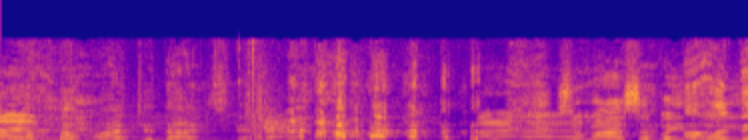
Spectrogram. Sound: laughter

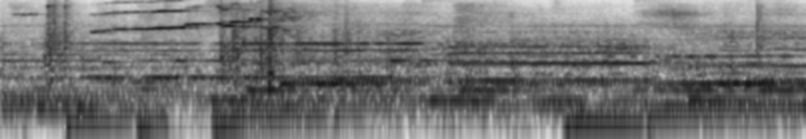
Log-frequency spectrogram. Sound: door squeeks

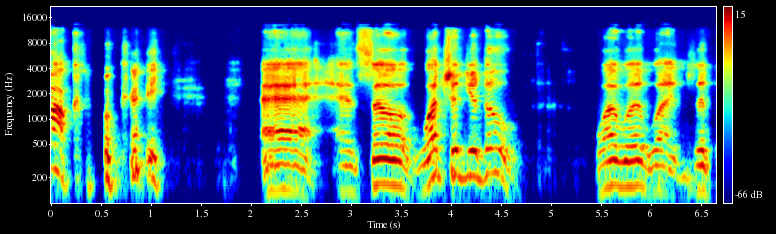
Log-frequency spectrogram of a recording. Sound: laugh

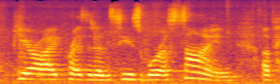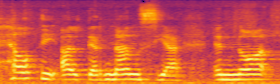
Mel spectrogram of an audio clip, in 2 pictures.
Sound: spanish

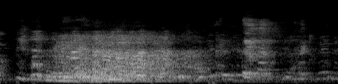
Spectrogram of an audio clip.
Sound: laughter

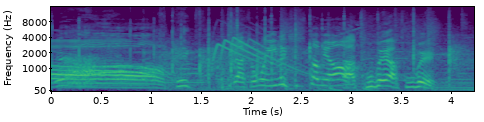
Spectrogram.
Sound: Aplausos

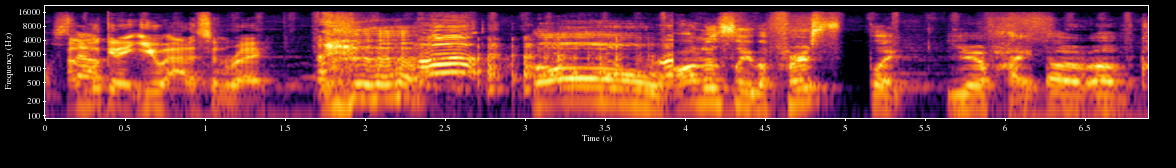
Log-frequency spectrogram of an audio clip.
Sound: all but laugh

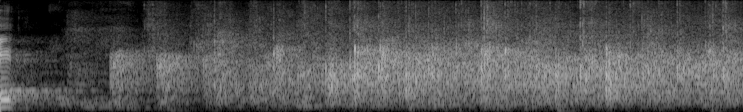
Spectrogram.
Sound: applause

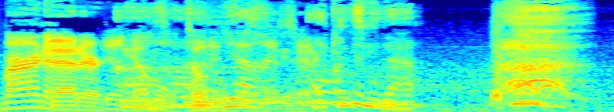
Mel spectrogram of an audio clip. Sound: chatting

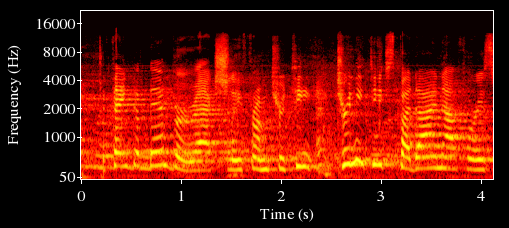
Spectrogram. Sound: speaking in french

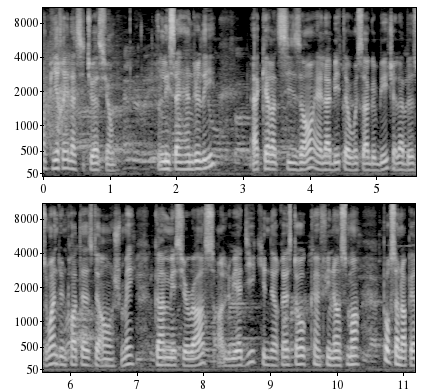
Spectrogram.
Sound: applause

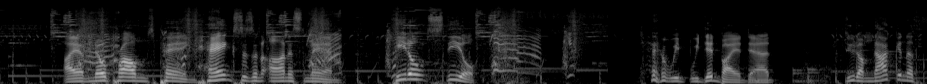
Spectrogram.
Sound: laughs

